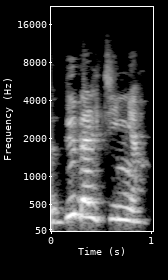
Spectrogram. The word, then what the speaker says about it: Bubbleting: Vous êtes cofondateur de Bubelting. Je le prononce à peu près bien, ça va?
